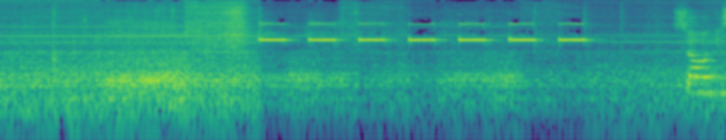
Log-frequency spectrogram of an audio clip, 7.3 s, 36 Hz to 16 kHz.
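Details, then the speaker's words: Loud, evenly spaced high beeps, about two a second: an LTV 1150 ventilator high-pressure alarm, triggered on purpose in a demonstration on a pretend patient, with the limit set at 60 and pressures running just over 30. "so if something occurred to make this pressure go up above 60 you would get an alarm I'm going to demonstrate that"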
